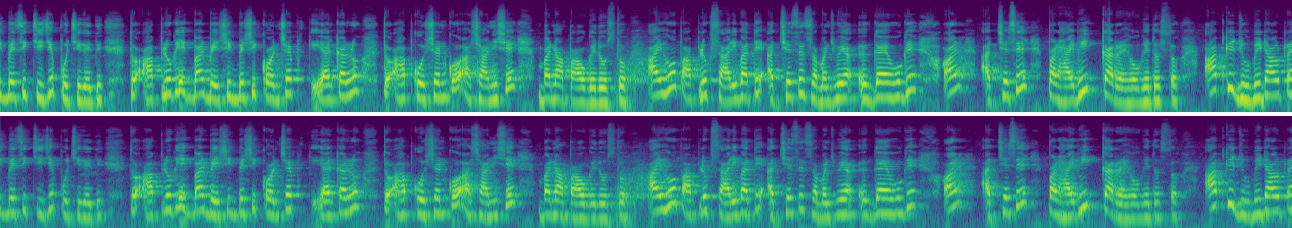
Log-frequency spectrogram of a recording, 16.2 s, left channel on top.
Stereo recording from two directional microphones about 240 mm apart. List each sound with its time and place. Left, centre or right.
0.0 s a woman's voice: left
